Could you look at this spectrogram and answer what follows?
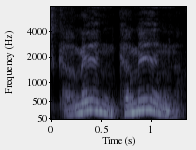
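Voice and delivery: eager welcome. Acted. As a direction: usher her in gladly. Norwell welcoming.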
